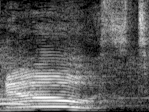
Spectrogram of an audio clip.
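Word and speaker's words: Knost: Nice, Matt Nost. Hits it here, and now he's What did I say? Matt before the Nost match coming started? through. Matt Nost is the guy. The K is silent, but his 3-pointer from the corner is not.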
